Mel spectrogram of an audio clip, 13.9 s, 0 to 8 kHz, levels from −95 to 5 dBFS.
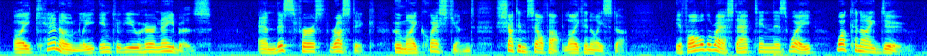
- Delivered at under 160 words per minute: Yes, slow, 135 wpm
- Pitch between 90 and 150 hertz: No, medium, 165 Hz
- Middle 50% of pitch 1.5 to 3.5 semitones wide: No, wide, 5.4 semitones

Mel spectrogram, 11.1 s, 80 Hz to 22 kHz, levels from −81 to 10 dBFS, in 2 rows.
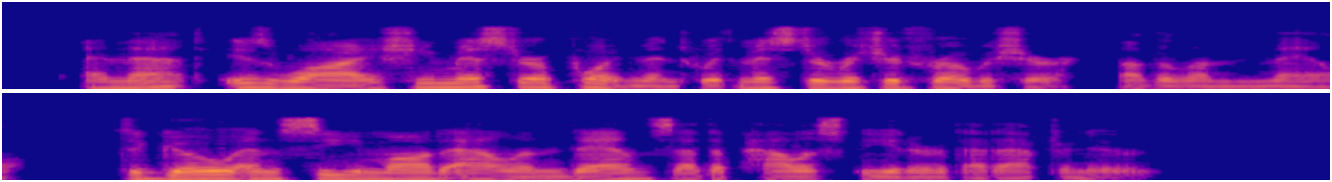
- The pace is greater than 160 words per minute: No, average, 155 wpm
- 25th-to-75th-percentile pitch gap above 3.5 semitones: Yes, average, 4.5 semitones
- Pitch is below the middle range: Yes, low, 120 Hz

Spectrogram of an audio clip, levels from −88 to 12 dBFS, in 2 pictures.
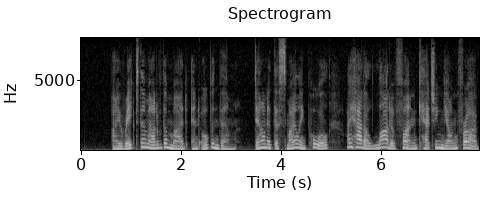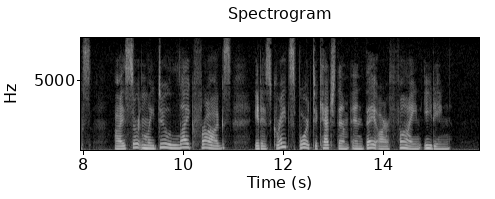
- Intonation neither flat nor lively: Yes, average, 4.2 semitones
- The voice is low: No, high, 210 Hz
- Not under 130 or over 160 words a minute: Yes, average, 155 wpm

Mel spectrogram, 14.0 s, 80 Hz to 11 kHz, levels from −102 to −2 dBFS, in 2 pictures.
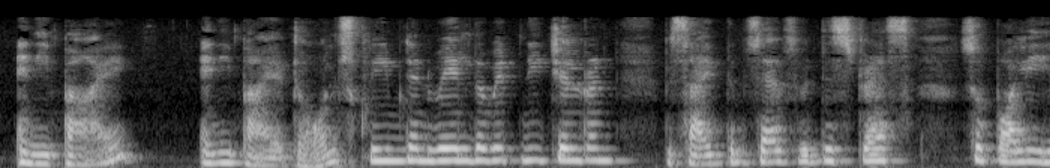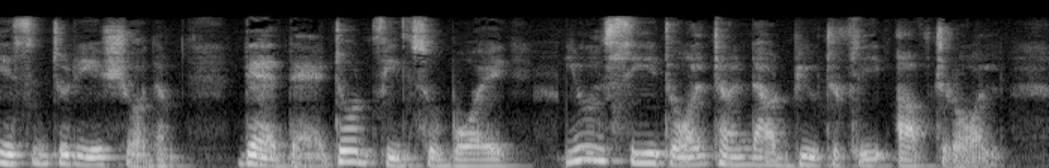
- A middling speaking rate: Yes, average, 160 wpm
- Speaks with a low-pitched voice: No, high, 195 Hz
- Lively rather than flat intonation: Yes, wide, 6.2 semitones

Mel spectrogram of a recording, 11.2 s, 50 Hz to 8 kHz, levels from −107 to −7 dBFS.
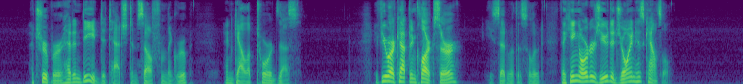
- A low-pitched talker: Yes, low, 115 Hz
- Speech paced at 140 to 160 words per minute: No, average, 170 wpm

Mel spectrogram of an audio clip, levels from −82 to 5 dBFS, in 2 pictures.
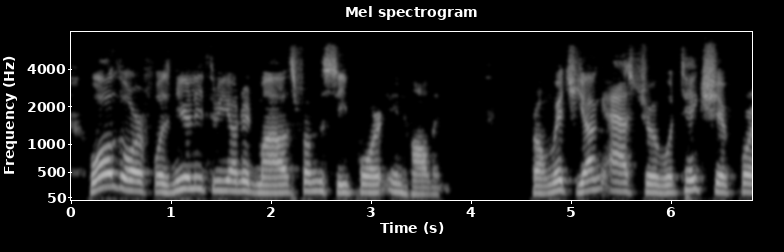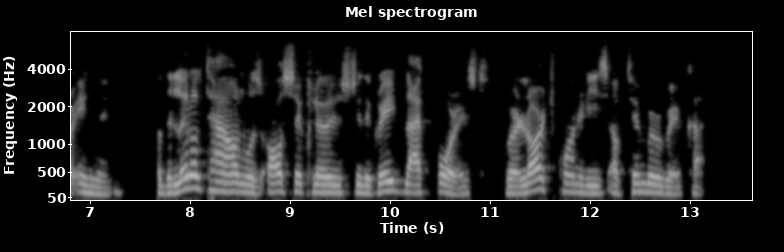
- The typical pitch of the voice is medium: Yes, medium, 150 Hz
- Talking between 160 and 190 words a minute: Yes, average, 175 wpm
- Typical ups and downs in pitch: Yes, average, 3.7 semitones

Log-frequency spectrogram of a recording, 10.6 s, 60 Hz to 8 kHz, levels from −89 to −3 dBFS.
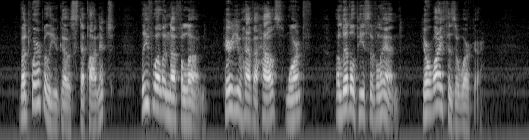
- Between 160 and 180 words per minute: No, average, 145 wpm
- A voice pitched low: No, medium, 145 Hz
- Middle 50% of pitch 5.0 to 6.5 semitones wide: Yes, wide, 5.5 semitones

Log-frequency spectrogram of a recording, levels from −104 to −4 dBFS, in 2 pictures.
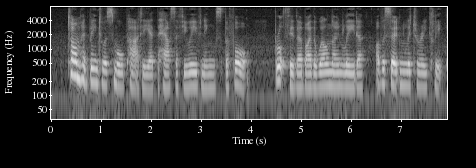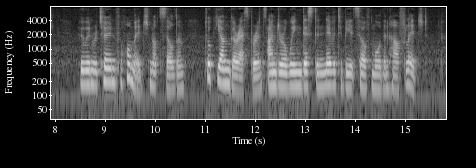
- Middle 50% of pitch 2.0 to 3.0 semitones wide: Yes, narrow, 2.5 semitones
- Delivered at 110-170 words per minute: No, average, 180 wpm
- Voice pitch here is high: No, medium, 160 Hz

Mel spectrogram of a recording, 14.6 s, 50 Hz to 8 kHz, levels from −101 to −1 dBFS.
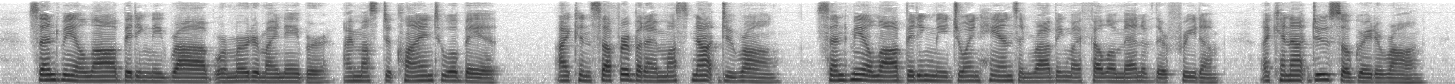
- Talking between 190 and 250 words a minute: Yes, average, 200 wpm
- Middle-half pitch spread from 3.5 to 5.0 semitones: No, narrow, 2.5 semitones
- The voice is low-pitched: No, medium, 155 Hz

